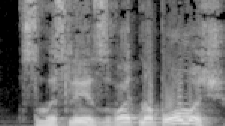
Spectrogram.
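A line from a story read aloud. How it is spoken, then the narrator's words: Laughing question. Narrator (Russian): уточнил Олег и засмеялся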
